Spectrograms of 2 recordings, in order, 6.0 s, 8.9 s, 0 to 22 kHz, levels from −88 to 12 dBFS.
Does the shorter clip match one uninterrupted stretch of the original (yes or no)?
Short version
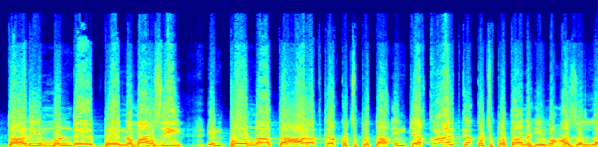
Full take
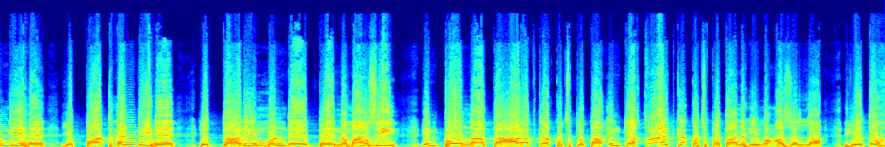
yes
